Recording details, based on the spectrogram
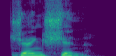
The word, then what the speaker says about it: Changxin: The X is usually pronounced S or SH. – Right. Changxin. So what do you think about that?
